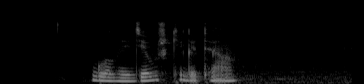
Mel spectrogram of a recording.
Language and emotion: Russian, neutral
